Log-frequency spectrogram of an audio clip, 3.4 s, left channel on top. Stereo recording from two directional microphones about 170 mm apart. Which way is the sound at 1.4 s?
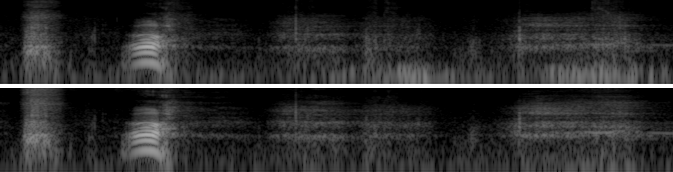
55° right (ahead or behind).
